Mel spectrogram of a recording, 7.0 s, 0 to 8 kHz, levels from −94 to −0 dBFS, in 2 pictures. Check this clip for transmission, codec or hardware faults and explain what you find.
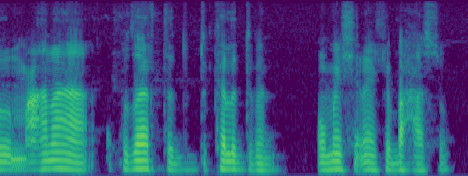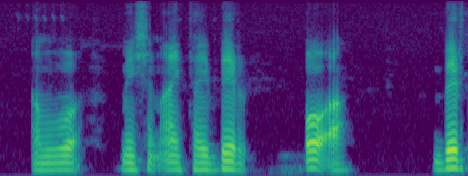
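Nothing goes wrong with the signal in this speech recording; it arrives over a call link whose content stops at 8 kHz, which fits a wideband codec such as G.722 running at 64 kbps.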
